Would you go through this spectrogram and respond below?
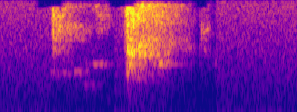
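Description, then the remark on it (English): Two short bursts of running tap water, a brief splashy gush followed by a slightly longer, stronger rush that cuts off abruptly, with no voices. “Turn off the water and then buy something that takes off the calcification.”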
